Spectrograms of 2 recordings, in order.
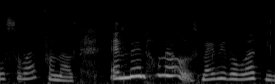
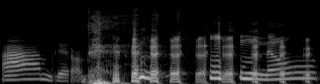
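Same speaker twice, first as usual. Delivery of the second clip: louder, laughing slowly; 3 semitones higher, 9 dB louder, much slower than usual. Real, not acted. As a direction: laugh off the idea. Laughing at lick suggestion.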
